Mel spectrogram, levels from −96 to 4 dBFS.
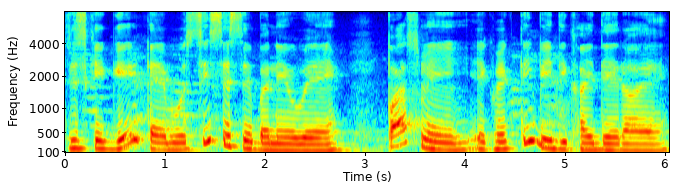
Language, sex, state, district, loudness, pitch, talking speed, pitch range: Hindi, male, Rajasthan, Bikaner, -13 LUFS, 145 Hz, 180 wpm, 135-170 Hz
